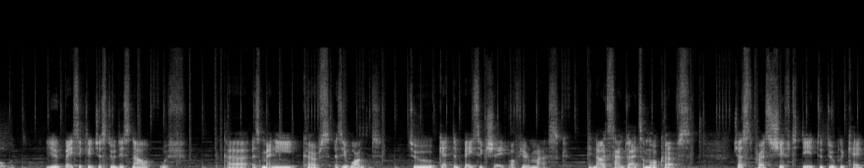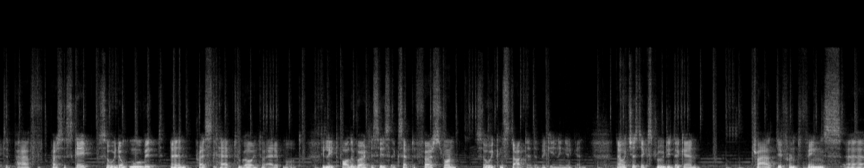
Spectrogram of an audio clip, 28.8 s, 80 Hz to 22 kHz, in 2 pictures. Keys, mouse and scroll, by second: 9.0 shift+middle click, 9.7 ctrl+z, 14.8 shift+d, 17.8 Tab, 19.7-20.9 drag, 21.4 x, 22.3 click, 23.0 x, 24.4 click, 24.6 e, 28.0 e.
